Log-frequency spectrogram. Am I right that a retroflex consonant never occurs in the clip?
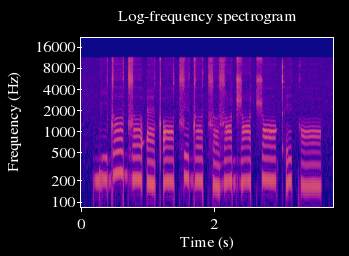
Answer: yes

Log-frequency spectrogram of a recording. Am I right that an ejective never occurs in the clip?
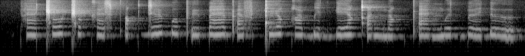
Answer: no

